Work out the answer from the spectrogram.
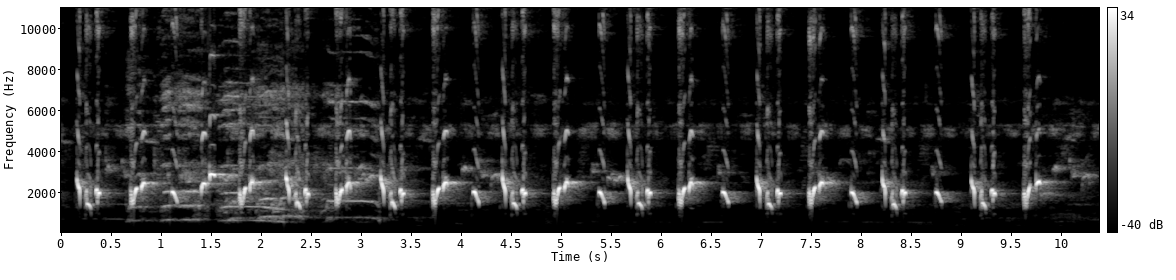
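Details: Sooty-headed bulbul lure song to make caged birds that have gone quiet sing again: rapid run of loud, bright, slurred chirping phrases repeated about twice a second for ten seconds, with a faint warbling bird early on.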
